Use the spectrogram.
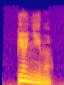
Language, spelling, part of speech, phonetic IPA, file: Russian, пианино, noun, [pʲɪɐˈnʲinə], Ru-пианино.ogg
- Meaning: 1. upright piano 2. piano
